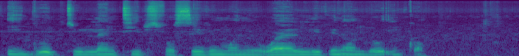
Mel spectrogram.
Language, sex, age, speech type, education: Nigerian Pidgin, male, 15-29, spontaneous, tertiary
